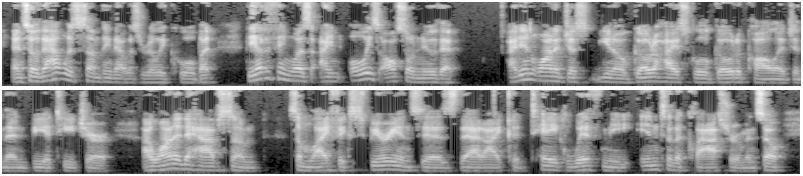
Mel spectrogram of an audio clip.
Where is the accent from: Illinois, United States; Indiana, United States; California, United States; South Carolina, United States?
California, United States; Irvine; I grew up in Irvine, California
